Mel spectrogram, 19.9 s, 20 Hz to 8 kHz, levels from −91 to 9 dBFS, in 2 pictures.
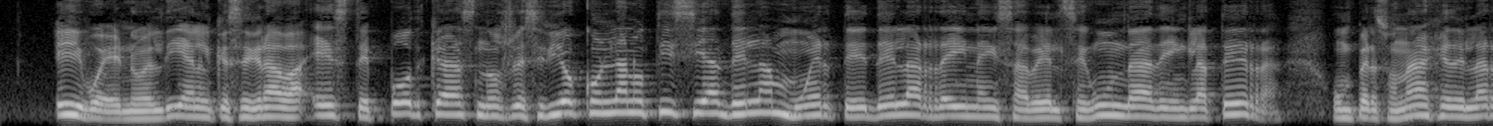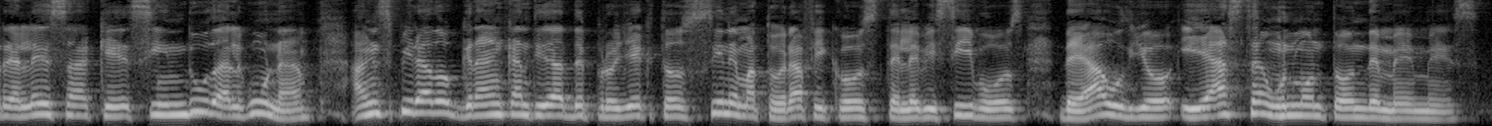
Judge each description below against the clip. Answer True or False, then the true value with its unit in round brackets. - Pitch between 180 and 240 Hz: True (185 Hz)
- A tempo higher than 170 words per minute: False (155 wpm)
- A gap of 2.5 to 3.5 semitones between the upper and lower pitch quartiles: False (4.3 semitones)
